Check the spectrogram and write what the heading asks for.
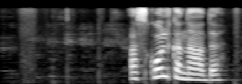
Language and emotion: Russian, neutral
